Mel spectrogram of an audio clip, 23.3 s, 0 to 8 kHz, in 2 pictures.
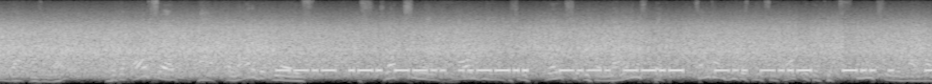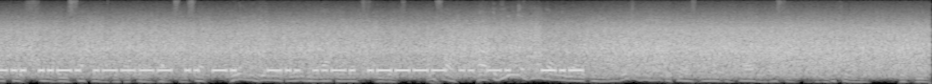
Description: Morse code, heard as a keyed tone, machine-sent, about 21 wpm, 500 Hz, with radio static. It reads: QRZ? CQ DX DE DF1IN DF1IN K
